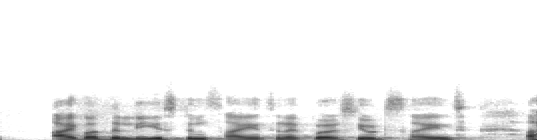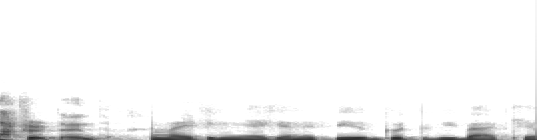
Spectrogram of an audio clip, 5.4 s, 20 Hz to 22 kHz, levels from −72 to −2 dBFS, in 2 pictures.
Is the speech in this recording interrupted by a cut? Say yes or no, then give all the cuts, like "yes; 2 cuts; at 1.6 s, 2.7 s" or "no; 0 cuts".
yes; 1 cut; at 3.5 s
